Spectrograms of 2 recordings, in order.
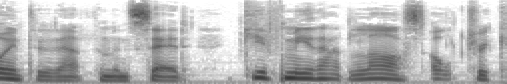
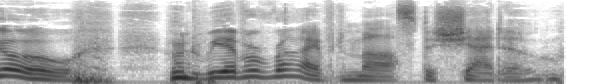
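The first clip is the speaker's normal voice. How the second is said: posh, plummy English accent; 3 dB louder than usual. Imagining what the car might suddenly say, in a plummy English accent. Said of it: "say something in a plummy English accent. It's like".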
